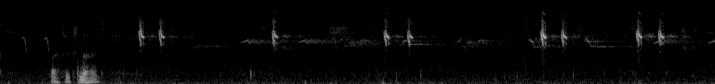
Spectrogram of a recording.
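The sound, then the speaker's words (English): A new type 5 bird gives flight calls: short, sharp, high chirps, mostly in quick pairs, repeated about every second. A brief low murmur of voice comes at the start. “Here comes a type 5. This is a new bird. In flight, one call.”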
